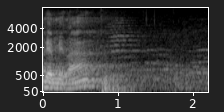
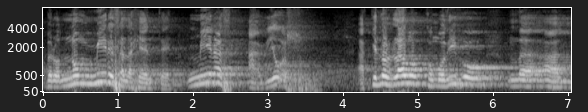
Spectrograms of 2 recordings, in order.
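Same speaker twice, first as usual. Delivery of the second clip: raised, fervent preaching voice; 2 semitones higher, 4 dB louder than usual. Acted. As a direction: preach it out to the congregation. Preaching about the church.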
